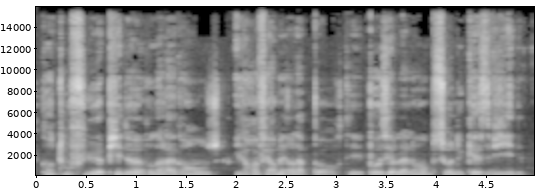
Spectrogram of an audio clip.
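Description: A male narrator reads a novel aloud in a steady, expressive way. His voice sits low and sounds mellow and dark, with a husky grain. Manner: measured, expressive storytelling. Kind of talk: scripted audiobook narration.

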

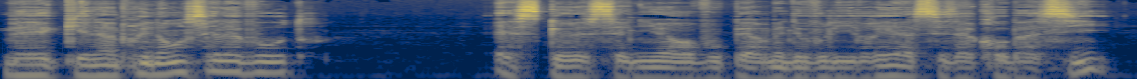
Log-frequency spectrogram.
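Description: A man's voice: on the low side, fairly even intonation, normal speed, warm tone, husky. A man doing a fretful country priest. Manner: worried, fussing. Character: fretful male country priest, cautious and fussy.

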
